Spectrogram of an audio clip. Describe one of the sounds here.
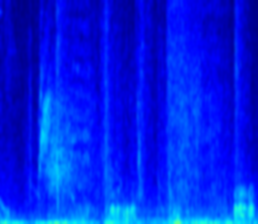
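Lightsabers clash with sharp crackling hits.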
